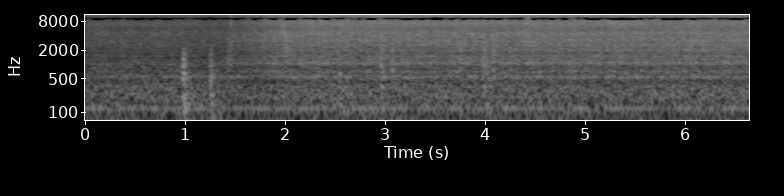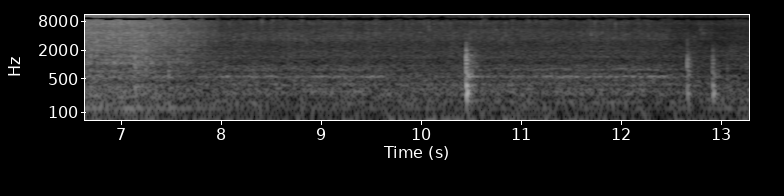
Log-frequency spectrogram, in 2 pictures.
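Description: Chorizo frying in a stainless steel pan, sizzling hard for about six seconds while stirred with a wooden spoon, then dropping away. Near the end come a few sharp knocks of a knife cutting boiled potatoes on a plastic cutting board.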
